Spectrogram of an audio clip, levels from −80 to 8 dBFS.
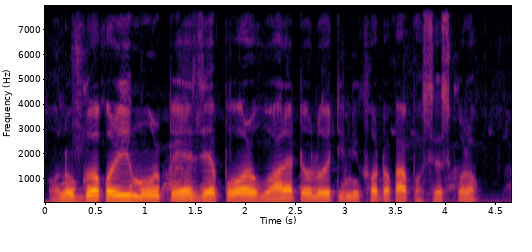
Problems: constant background noise, background conversations at intervals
